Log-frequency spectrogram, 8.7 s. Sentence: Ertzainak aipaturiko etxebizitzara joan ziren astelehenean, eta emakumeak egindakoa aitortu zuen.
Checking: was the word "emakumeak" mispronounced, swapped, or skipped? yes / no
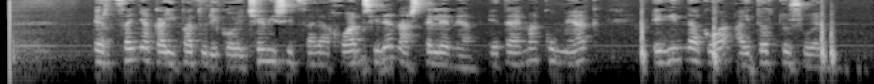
no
